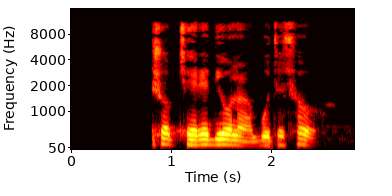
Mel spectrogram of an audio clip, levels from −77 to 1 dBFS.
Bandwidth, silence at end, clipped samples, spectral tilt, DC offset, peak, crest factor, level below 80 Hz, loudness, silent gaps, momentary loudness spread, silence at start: 11.5 kHz; 0.4 s; under 0.1%; -4.5 dB/octave; under 0.1%; -4 dBFS; 16 dB; -64 dBFS; -20 LUFS; none; 10 LU; 0.8 s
